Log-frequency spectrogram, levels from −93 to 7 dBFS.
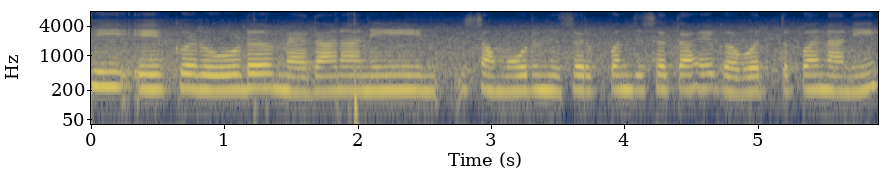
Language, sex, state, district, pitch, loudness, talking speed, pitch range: Marathi, female, Maharashtra, Sindhudurg, 200 Hz, -15 LUFS, 140 wpm, 195-210 Hz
